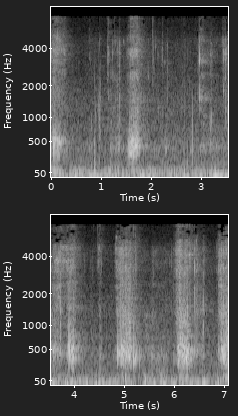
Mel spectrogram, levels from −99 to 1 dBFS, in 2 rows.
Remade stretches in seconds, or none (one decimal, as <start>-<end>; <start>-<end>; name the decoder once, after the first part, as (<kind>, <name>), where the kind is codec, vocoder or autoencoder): none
